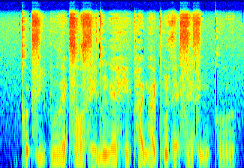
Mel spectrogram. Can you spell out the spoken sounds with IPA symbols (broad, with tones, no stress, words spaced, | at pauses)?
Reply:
kʰʊ˦ʔsʰi˨ pu˦ lɛ˦ʔsɔ˦ sʰe˨dũ˦˨ŋɛ˨he˨ pʰa̰˦˨ɪ̯ŋa̰˦˨ɪ̯ pʰũ˦˨θɛ˦ʔ sɛ˨sʰḭ˦˨ŋʊ˦ʔ kʰo˨ʊ̯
